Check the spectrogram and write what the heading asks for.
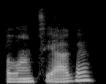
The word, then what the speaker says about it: Balenciaga: one that got canceled but but I can't Balenciaga that's how you say it but yeah how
